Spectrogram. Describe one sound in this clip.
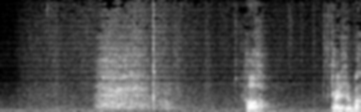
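A man answers briefly and calmly.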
